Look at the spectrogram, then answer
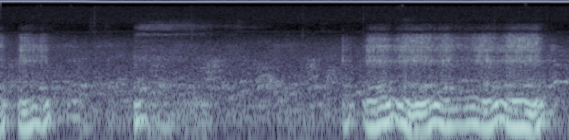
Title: Marley the Basset snoring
